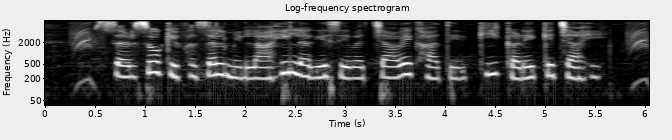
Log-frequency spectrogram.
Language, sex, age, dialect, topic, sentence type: Magahi, female, 31-35, Southern, agriculture, question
